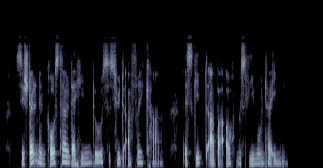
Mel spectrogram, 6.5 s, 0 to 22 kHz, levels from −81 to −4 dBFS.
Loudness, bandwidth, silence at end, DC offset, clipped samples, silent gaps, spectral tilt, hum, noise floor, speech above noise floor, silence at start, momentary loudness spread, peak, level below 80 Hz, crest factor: -30 LUFS; 9.4 kHz; 0.75 s; under 0.1%; under 0.1%; none; -4.5 dB/octave; none; -80 dBFS; 49 dB; 0.35 s; 13 LU; -10 dBFS; -58 dBFS; 20 dB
